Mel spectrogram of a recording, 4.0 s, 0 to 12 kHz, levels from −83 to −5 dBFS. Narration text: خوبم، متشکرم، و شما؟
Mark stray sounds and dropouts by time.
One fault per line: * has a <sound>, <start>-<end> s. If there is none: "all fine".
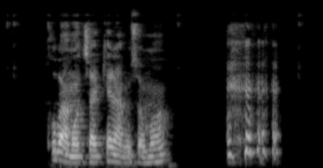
* has a laugh, 2.8-3.5 s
